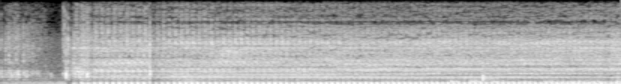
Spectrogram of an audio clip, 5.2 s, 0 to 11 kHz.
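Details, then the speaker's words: Used Japanese Honda UMK422 four-stroke brush cutter: pull start catches at once and settles into an even, steady putter with no misses or knocks; healthy idle. "เครื่องเดินนิ่มๆเลยฟังเสียงดูก่อนนะ"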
